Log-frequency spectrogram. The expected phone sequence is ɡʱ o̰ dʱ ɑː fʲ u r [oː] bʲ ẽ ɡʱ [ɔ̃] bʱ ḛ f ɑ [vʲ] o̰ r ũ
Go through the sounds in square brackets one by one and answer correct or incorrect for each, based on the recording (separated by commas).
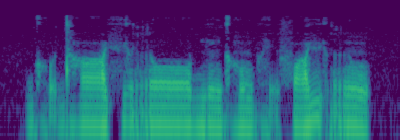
correct, incorrect, correct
